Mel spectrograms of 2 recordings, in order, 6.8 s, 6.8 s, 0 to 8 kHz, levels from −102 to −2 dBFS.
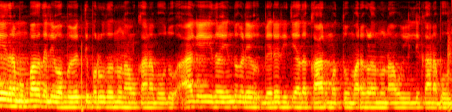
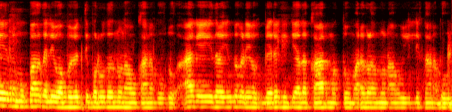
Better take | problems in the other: first | noise reduction (neural mask model DeepFilterNet 3)

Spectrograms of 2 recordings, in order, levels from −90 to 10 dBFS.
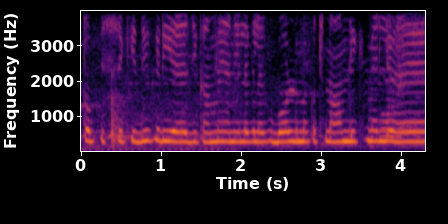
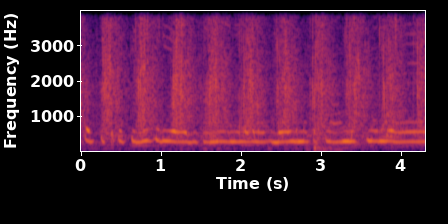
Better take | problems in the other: first | background sound (Applause); 2 dB below the speech

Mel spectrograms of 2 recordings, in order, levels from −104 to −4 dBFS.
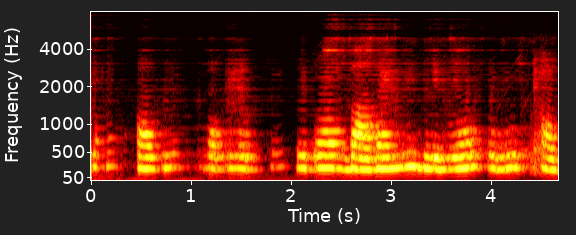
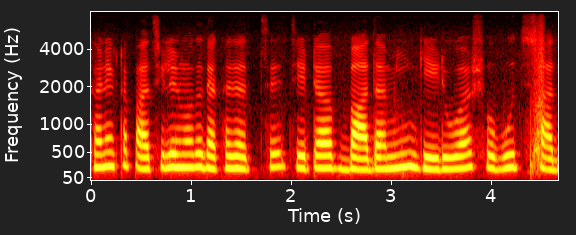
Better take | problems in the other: second | noise reduction (neural mask model DeepFilterNet 3)

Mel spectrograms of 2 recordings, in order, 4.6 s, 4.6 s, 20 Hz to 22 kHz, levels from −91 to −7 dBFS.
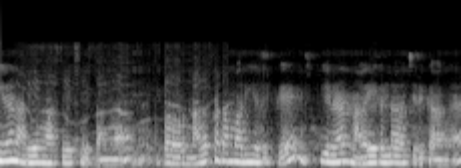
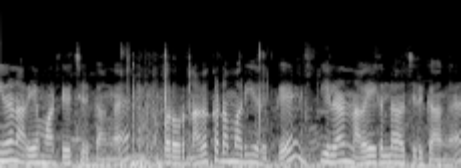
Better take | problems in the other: second | noise reduction (neural separator model SepFormer DNS4)

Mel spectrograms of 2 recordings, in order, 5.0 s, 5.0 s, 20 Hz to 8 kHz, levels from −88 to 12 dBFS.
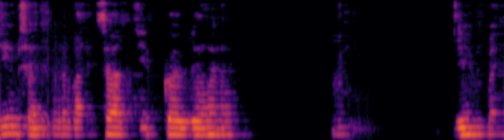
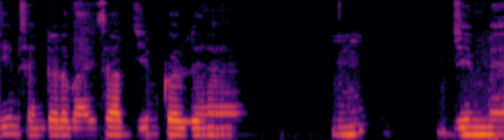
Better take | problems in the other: second | noise reduction (neural mask model DeepFilterNet 3)

